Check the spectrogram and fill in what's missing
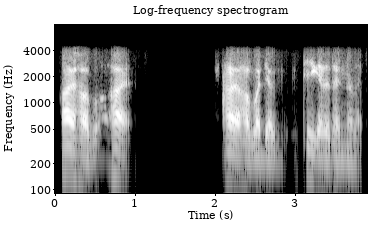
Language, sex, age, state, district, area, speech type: Assamese, male, 30-45, Assam, Sonitpur, rural, conversation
